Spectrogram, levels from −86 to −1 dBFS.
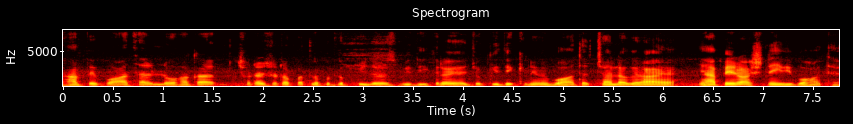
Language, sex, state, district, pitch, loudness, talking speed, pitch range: Hindi, male, Chhattisgarh, Raigarh, 145 Hz, -25 LUFS, 230 wpm, 135-150 Hz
